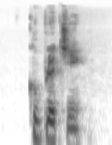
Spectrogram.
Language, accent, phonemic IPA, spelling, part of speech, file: French, France, /ku.plə.tje/, coupletier, noun, LL-Q150 (fra)-coupletier.wav
- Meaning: rhymester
